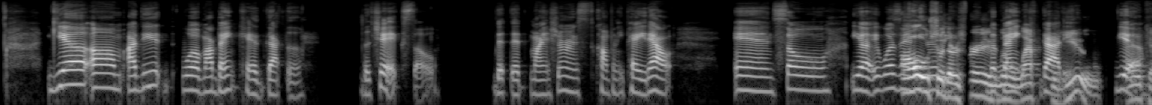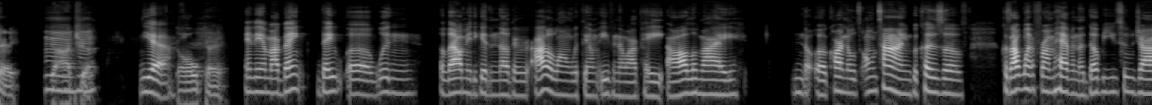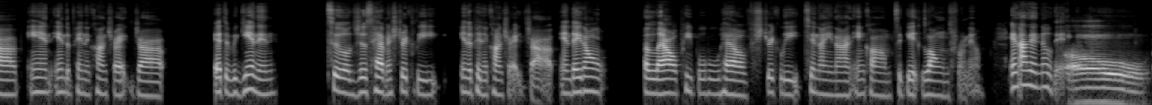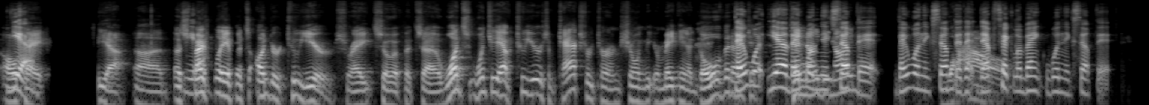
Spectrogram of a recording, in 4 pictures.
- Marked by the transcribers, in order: other background noise; drawn out: "Oh"; tapping
- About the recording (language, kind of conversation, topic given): English, unstructured, Do you prefer saving for something big or spending little joys often?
